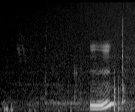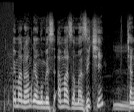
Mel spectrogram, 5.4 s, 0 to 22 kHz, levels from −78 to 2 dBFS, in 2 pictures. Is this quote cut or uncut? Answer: cut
